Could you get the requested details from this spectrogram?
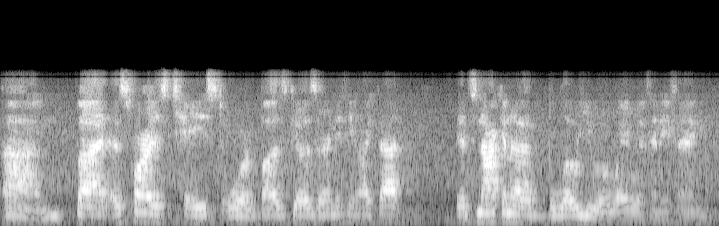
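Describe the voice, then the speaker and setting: A man's voice: medium pitch, fairly even intonation, unhurried. Young guy rambling with a fat dip in his lip, roomy muffled recording. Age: young adult. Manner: laid-back, frequent swearing. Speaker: tobacco review vlogger. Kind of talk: casual rambling chat. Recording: muffled, roomy, faintly noisy home recording.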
